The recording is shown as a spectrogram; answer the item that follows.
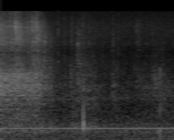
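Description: Quiet room with a faint steady hum and a single sharp click about a second in.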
